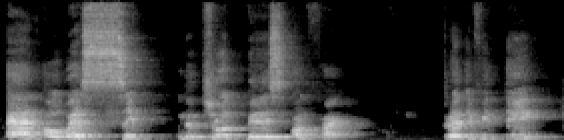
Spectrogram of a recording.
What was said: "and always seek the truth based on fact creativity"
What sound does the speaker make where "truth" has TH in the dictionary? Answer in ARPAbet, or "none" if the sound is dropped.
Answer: T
